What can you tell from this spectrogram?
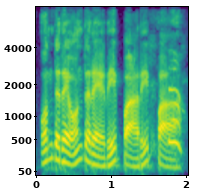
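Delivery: hammed-up fake Brazilian with stretched syllables; mock Brazilian. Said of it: "she starts speaking in Brazilian, and Jiro's like".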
